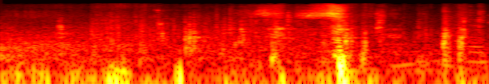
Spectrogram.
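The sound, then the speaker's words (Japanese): Hard footsteps climb stone steps up to a shrine at Ouchi-juku, Japan, in an uneven rhythm, several sharp knocks and scuffs over a faint outdoor background surrounded by trees, with a brief murmur of voices. “足音がめっちゃ取れてるよ”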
